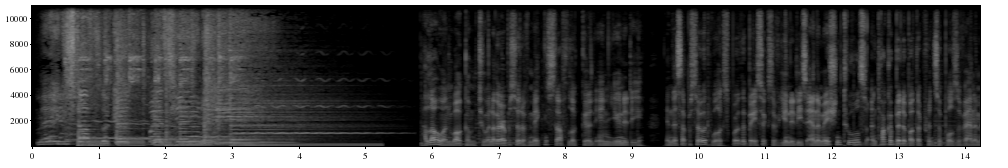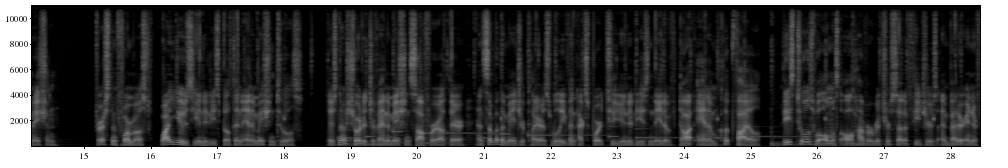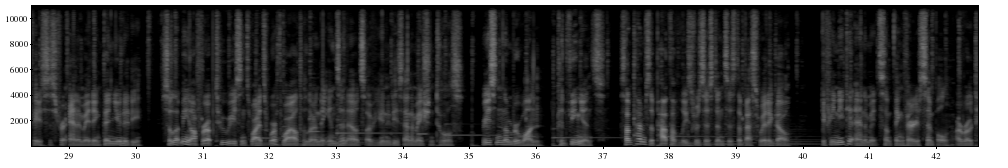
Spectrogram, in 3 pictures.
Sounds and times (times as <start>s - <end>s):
Music: 0.1s - 9.2s, 11.4s - 14.7s, 18.8s - 42.6s
Speech: 5.8s - 14.6s, 15.2s - 42.6s.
